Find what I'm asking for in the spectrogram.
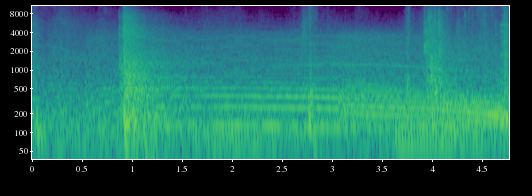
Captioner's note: door slams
